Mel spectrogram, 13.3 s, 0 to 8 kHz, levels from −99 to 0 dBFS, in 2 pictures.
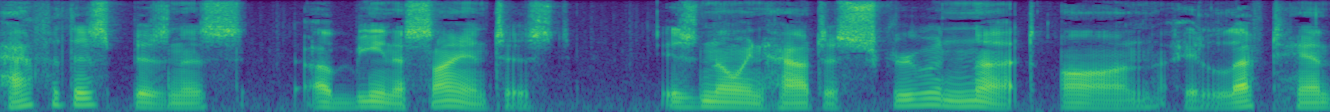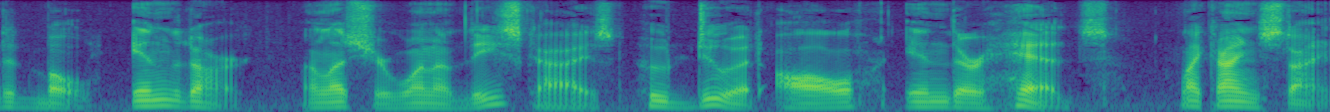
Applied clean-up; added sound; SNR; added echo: none; none; none; none.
